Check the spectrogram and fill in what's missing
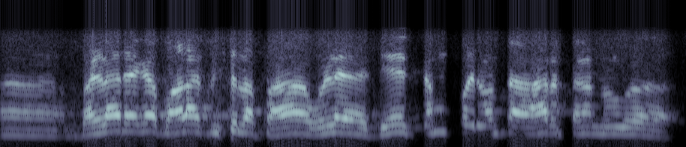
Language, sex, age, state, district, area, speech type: Kannada, male, 30-45, Karnataka, Bellary, rural, conversation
